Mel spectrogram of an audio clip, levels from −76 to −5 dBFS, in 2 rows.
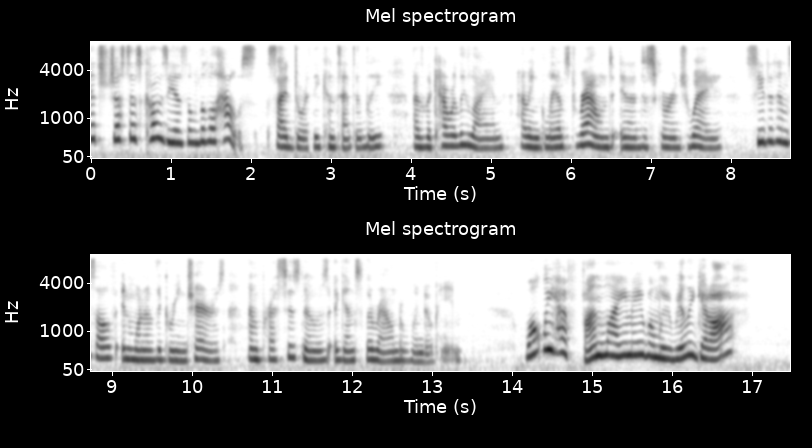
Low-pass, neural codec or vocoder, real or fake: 7.2 kHz; codec, 24 kHz, 1.2 kbps, DualCodec; fake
